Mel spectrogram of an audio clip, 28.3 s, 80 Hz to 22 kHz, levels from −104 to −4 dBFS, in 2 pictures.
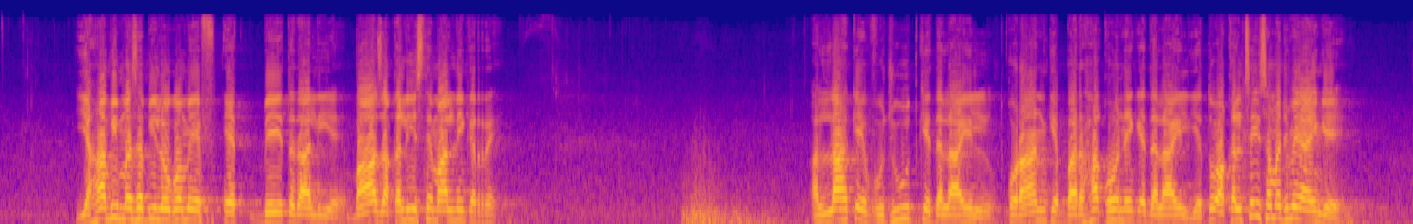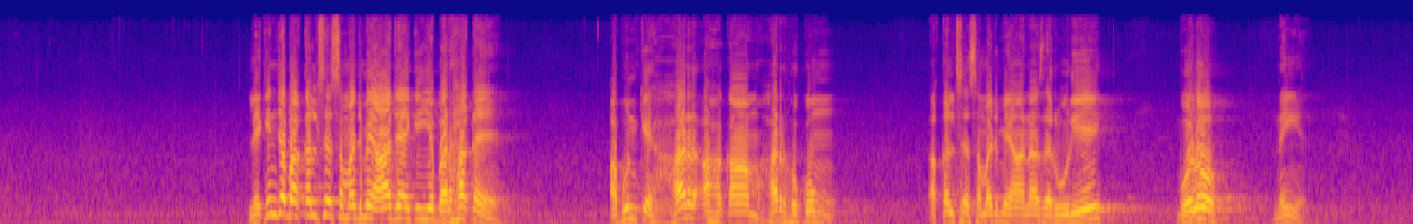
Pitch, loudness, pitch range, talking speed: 155 Hz, -21 LUFS, 130-180 Hz, 130 wpm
